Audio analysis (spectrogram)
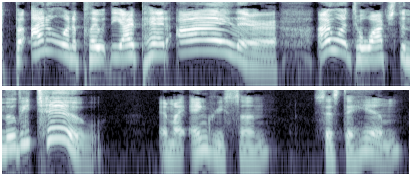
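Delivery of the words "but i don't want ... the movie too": put-on high, whiny little-boy voice, much higher; whiny jealous son. Jealous son whines to his dad about the iPad. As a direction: whine it like a kid left out. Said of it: "my jealous son says".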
